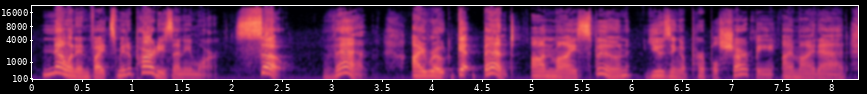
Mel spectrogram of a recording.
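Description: A woman's voice: medium pitch, a bit bright. A woman hosting a short radio feature, telling her story as scripted narration in a wry, enthusiastic way.

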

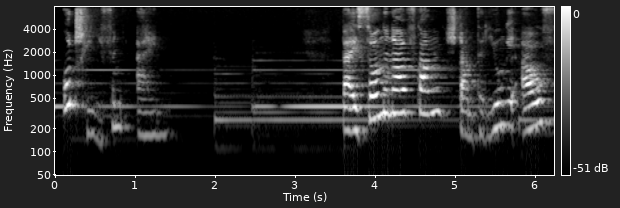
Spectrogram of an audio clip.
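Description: A woman reading a fairy tale aloud in a gentle, expressive way, in a roomy space with soft guitar behind. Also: medium pitch. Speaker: storyteller.

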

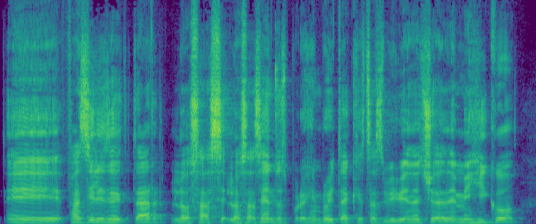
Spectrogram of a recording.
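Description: A man with a Mexican accent hosting a podcast, asking long rambling questions in a relaxed, slangy way. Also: mid-range voice, very fast, clean tone. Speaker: podcast host. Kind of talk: casual chat.

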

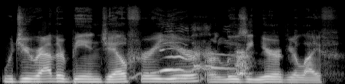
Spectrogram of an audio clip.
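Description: A man's voice: mid-range voice, level tone, fairly quick. A young man leading a casual would-you-rather chat with friends, giggly and easygoing. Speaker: friend asking the questions. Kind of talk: casual banter.

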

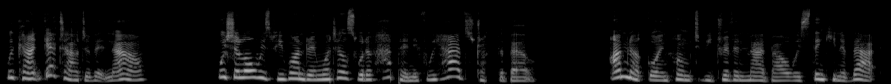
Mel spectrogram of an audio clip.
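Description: A woman's voice: a little high, lively intonation, a little fast, dry recording, clean studio sound, lightly acted. A woman voicing a stubborn, curious young boy who argues eagerly and insistently in a storybook reading. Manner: insistent and eager, rising to heated.

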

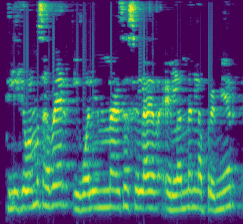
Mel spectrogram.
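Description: A woman with a Mexican accent, co-hosting a casual chat, telling a story in a lively, slangy way. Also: on the high side, rapid-fire. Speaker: podcast co-host.

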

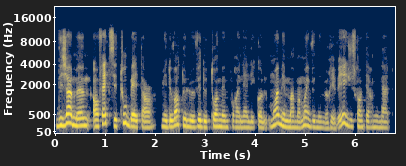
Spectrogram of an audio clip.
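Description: A woman's voice: low-pitched, quick pace, husky. A young woman from Africa chatting casually on a podcast, telling stories emphatically. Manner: emphatic, animated storytelling. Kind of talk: casual chat.

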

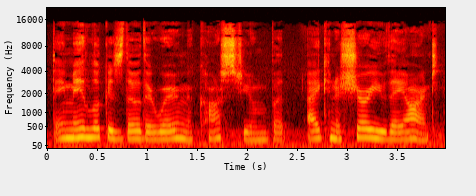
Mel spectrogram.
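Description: A woman reading a horror story as a frightened diary writer, in a hushed, whispering narration. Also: on the low side, steady tone, a little fast, slight background noise, close to an everyday voice. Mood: fearful. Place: closet.

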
